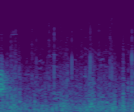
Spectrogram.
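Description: Racehorses galloping past on grass turf, their hoofbeats coming as a quick irregular run of dull thuds.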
